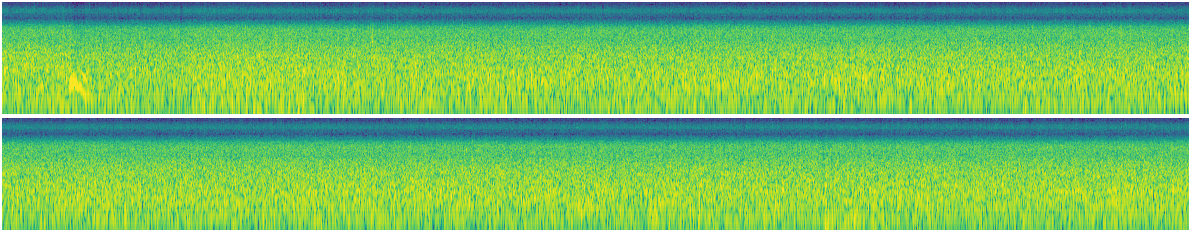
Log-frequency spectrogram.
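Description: Shallow rocky river rushing steadily through whitewater rapids over boulders. A short rising sound stands out about a second in.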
